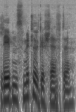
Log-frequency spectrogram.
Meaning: nominative/accusative/genitive plural of Lebensmittelgeschäft
- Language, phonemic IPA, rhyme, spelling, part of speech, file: German, /ˈleːbn̩smɪtl̩ɡəˌʃɛftə/, -ɛftə, Lebensmittelgeschäfte, noun, De-Lebensmittelgeschäfte.ogg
